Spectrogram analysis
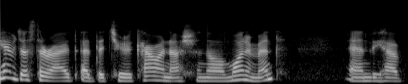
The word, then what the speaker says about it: Chiricahua: know how to say this one welcome to chiricahua national monument Jericho a national monument is located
